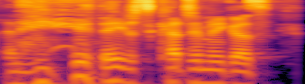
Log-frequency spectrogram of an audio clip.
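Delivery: ordinary talk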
